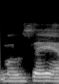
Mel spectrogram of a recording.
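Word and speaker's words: Mose: uh and I wrote a book called Fort Mosa.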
